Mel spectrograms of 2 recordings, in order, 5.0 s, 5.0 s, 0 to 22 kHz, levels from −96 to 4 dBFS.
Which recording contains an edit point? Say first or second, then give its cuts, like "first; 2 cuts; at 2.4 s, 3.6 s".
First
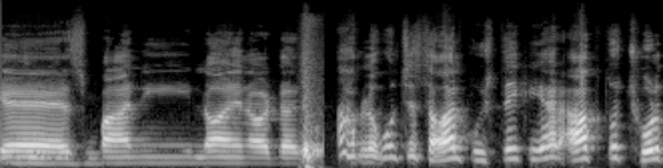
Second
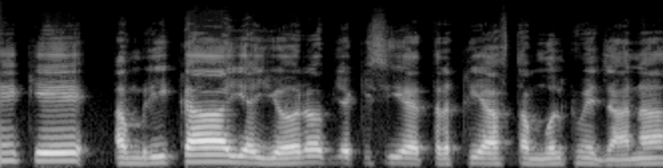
first; 1 cut; at 2.4 s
